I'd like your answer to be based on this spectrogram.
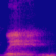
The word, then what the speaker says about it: Wynn: My maiden name is Wynn, which is W-Y-N-N, and people would screw that up too.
